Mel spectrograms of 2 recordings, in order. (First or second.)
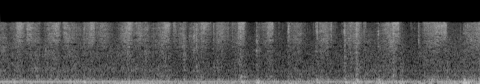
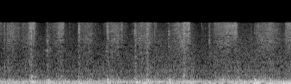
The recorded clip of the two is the first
